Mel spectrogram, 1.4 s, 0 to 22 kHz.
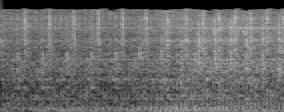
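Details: Proton Wira 4G91 petrol engine idling: fast light tapping from the top end, knocking caused by jammed hydraulic lifters.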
